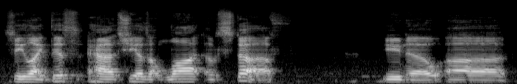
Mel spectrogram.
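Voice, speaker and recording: A man's voice: medium pitch, fairly even intonation, slow pace, a bit bright. A man giving casual, unscripted game commentary as a review host, rambling along in slang with chuckles.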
